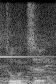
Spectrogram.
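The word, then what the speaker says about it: 兔子: Rabbit in Chinese is 兔子. But bald head, having a bald head is also 兔子. It's slightly different. You pronounce it slightly differently, but it sounds very similar, especially for a foreigner.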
